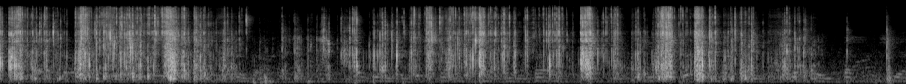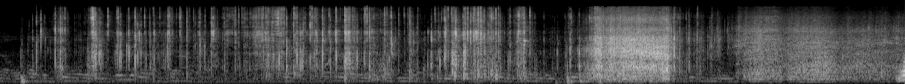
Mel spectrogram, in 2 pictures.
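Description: Foil trading-card pack wrappers crinkling and rustling as they are handled and opened by hand, an irregular crackle, with a louder stretch of crinkling about three quarters of the way through.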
